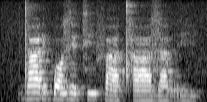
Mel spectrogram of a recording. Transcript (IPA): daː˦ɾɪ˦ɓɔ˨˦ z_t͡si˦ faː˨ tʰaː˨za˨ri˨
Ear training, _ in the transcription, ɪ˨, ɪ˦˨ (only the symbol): ɪ˨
